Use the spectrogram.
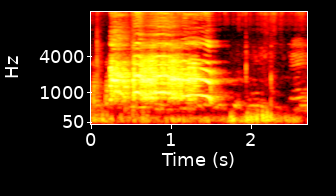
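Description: A rooster crows once, loud and close, followed by softer clucks and faint background murmur.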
